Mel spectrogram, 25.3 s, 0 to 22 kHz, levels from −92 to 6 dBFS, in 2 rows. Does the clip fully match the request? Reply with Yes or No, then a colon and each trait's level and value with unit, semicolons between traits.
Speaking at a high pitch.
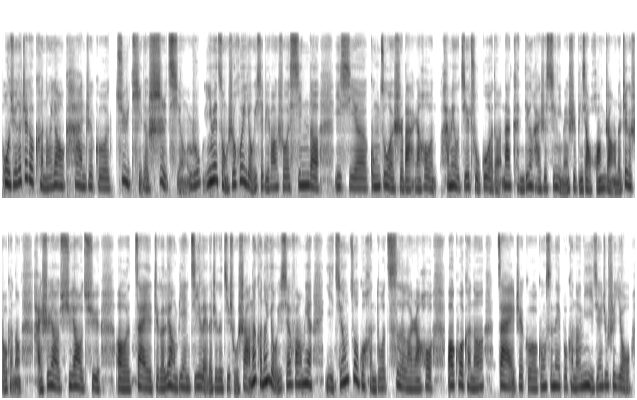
No: medium, 170 Hz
